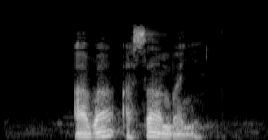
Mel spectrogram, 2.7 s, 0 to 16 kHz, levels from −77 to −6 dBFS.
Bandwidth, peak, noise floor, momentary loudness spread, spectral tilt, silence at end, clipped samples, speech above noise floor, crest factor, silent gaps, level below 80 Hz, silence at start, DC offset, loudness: 8.2 kHz; -8 dBFS; -64 dBFS; 10 LU; -5.5 dB/octave; 0.65 s; under 0.1%; 40 dB; 18 dB; none; -46 dBFS; 0.75 s; under 0.1%; -24 LUFS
